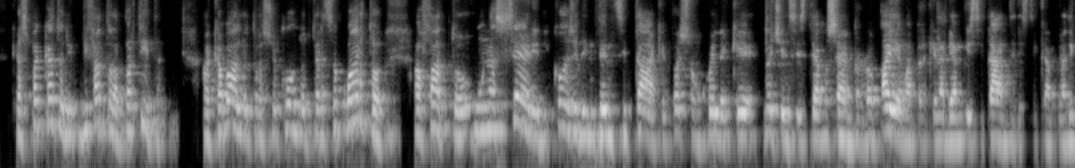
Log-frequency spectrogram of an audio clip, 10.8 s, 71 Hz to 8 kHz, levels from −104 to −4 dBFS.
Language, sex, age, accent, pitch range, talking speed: Italian, male, 20-39, native, 150-185 Hz, 240 wpm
